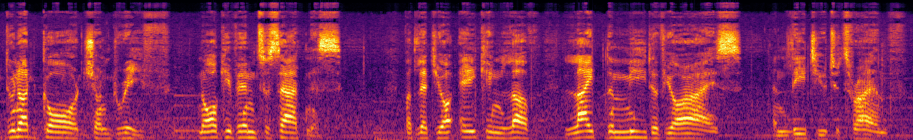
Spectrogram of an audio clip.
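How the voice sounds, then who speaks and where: Viking fighter for game drama: somewhat high pitch, measured, wry, poetic, music underneath. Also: male voice. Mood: solemn, consoling. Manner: measured, poetic, dryly teasing. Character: steady, wry adult Viking warrior, poetic and commanding. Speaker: video game character actor. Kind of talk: dramatic video game acting. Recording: music behind the voice.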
